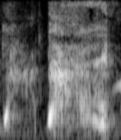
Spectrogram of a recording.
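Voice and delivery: high, breathy stunned cry; floored by it; stunned curse. Retold or imitated. Swearing in shock at the one punch, high and airy. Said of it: "I'm like".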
